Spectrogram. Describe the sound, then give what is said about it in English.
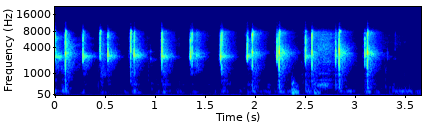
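A rapid run of about twelve sharp finger snaps, crisp and bright, coming in a quick, slightly uneven rhythm with no voices, jazz-club-style snapping offered in place of applause. “Sir, it's clicks. I can't click my fingers.”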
